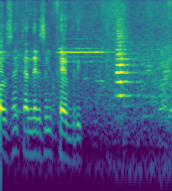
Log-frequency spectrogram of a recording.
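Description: A short, faint horn toot about one and a half seconds in, a steady pitched note under the talking, typical of a vehicle horn from street traffic.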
